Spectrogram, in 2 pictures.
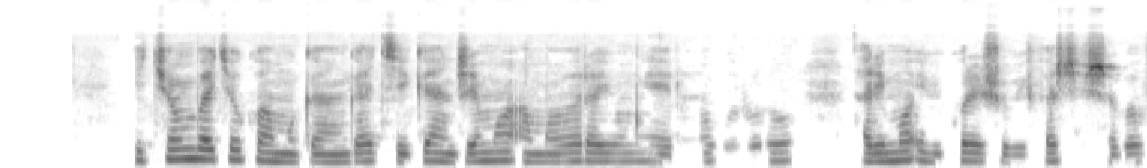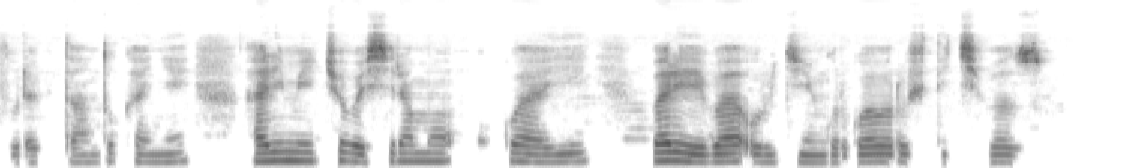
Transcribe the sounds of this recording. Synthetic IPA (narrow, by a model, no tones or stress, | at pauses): icuːmbaco̞kwaːmuɡaːŋɡaciːɡand͡ʒe̞mo̞ʔamaβaɾajuːmŋe̞ːɾonuβuɾuɾuhaɾimo̞ʔiβiko̞ɾe̞ːʃo̞βifaʃiːʃaβavuɾaβitaːndukʰaɲe̞haɾimico̞βaçiɾamo̞umuɾɡ̥waːji | βaɾe̞ːβaʔuɾuɟiːŋɡo̞ɾɡwaːβaɾufi̥teciβazo̥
